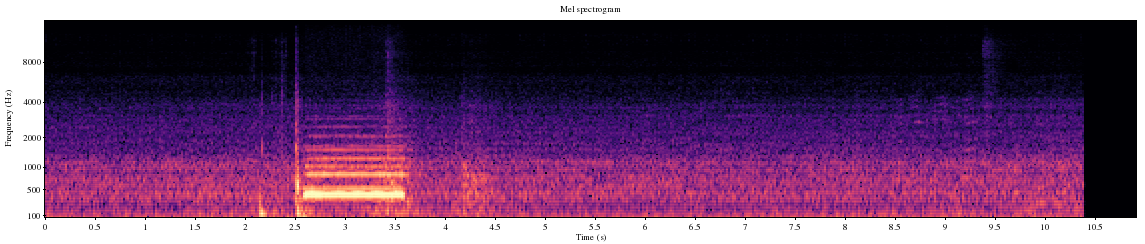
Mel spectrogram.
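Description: A car horn sounding once in a steady two-note blast of about a second, a few seconds in, over the steady low hum of an idling car heard from inside its cabin.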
